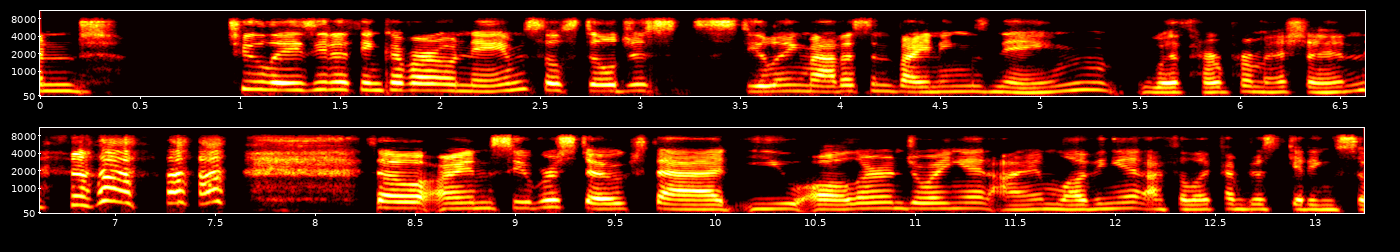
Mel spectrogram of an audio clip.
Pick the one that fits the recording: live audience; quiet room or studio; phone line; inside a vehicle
inside a vehicle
